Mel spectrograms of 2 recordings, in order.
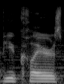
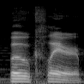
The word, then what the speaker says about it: Beauclair: blure or SS and it is here at bu Clair's Port that this wine begins its Journey both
